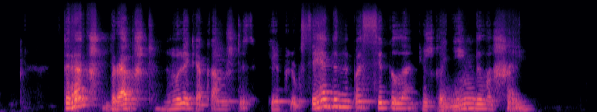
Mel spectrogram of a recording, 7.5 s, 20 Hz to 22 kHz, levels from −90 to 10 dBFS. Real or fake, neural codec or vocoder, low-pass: fake; codec, 44.1 kHz, 2.6 kbps, DAC; 19.8 kHz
